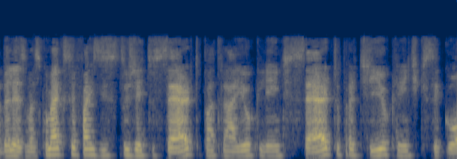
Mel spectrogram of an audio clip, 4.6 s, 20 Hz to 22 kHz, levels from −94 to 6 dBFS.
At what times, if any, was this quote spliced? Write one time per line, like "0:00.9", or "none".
none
